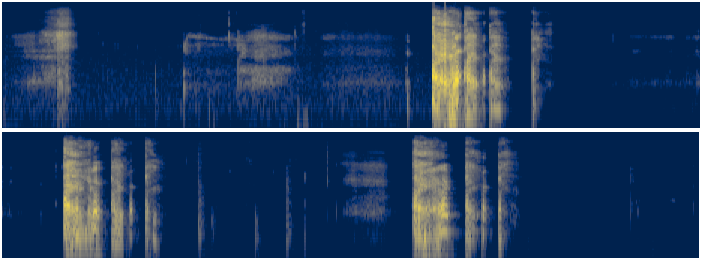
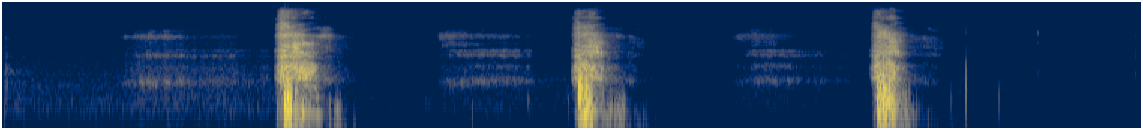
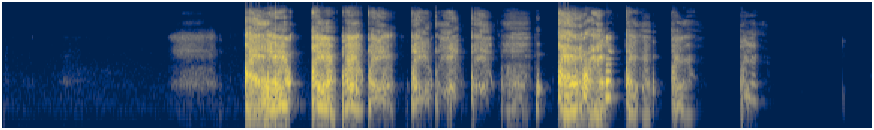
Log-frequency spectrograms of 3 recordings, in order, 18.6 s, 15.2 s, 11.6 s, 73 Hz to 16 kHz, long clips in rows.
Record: {"three_cough_length": "18.6 s", "three_cough_amplitude": 32767, "three_cough_signal_mean_std_ratio": 0.21, "exhalation_length": "15.2 s", "exhalation_amplitude": 31723, "exhalation_signal_mean_std_ratio": 0.2, "cough_length": "11.6 s", "cough_amplitude": 32768, "cough_signal_mean_std_ratio": 0.38, "survey_phase": "beta (2021-08-13 to 2022-03-07)", "age": "45-64", "gender": "Female", "wearing_mask": "No", "symptom_cough_any": true, "symptom_runny_or_blocked_nose": true, "symptom_sore_throat": true, "symptom_fatigue": true, "symptom_fever_high_temperature": true, "symptom_change_to_sense_of_smell_or_taste": true, "symptom_loss_of_taste": true, "smoker_status": "Ex-smoker", "respiratory_condition_asthma": false, "respiratory_condition_other": false, "recruitment_source": "Test and Trace", "submission_delay": "2 days", "covid_test_result": "Positive", "covid_test_method": "RT-qPCR", "covid_ct_value": 25.4, "covid_ct_gene": "ORF1ab gene"}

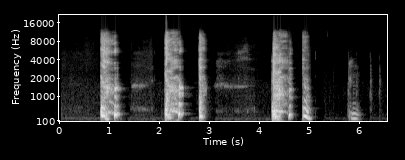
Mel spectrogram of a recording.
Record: {"three_cough_length": "6.6 s", "three_cough_amplitude": 32767, "three_cough_signal_mean_std_ratio": 0.34, "survey_phase": "beta (2021-08-13 to 2022-03-07)", "age": "18-44", "gender": "Female", "wearing_mask": "No", "symptom_cough_any": true, "symptom_new_continuous_cough": true, "symptom_fatigue": true, "symptom_headache": true, "symptom_onset": "3 days", "smoker_status": "Never smoked", "respiratory_condition_asthma": false, "respiratory_condition_other": false, "recruitment_source": "Test and Trace", "submission_delay": "1 day", "covid_test_result": "Positive", "covid_test_method": "RT-qPCR", "covid_ct_value": 22.5, "covid_ct_gene": "N gene"}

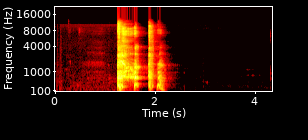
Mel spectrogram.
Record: {"cough_length": "4.4 s", "cough_amplitude": 29402, "cough_signal_mean_std_ratio": 0.26, "survey_phase": "beta (2021-08-13 to 2022-03-07)", "age": "18-44", "gender": "Female", "wearing_mask": "No", "symptom_sore_throat": true, "symptom_abdominal_pain": true, "symptom_fatigue": true, "symptom_headache": true, "symptom_change_to_sense_of_smell_or_taste": true, "symptom_other": true, "symptom_onset": "3 days", "smoker_status": "Never smoked", "respiratory_condition_asthma": false, "respiratory_condition_other": false, "recruitment_source": "Test and Trace", "submission_delay": "2 days", "covid_test_result": "Negative", "covid_test_method": "RT-qPCR"}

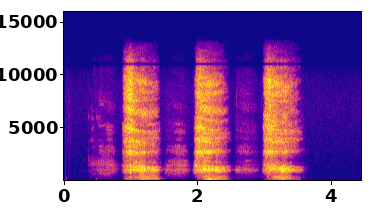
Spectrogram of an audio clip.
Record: {"exhalation_length": "4.5 s", "exhalation_amplitude": 13720, "exhalation_signal_mean_std_ratio": 0.55, "survey_phase": "beta (2021-08-13 to 2022-03-07)", "age": "65+", "gender": "Male", "wearing_mask": "No", "symptom_none": true, "smoker_status": "Ex-smoker", "respiratory_condition_asthma": false, "respiratory_condition_other": true, "recruitment_source": "REACT", "submission_delay": "0 days", "covid_test_result": "Negative", "covid_test_method": "RT-qPCR", "influenza_a_test_result": "Negative", "influenza_b_test_result": "Negative"}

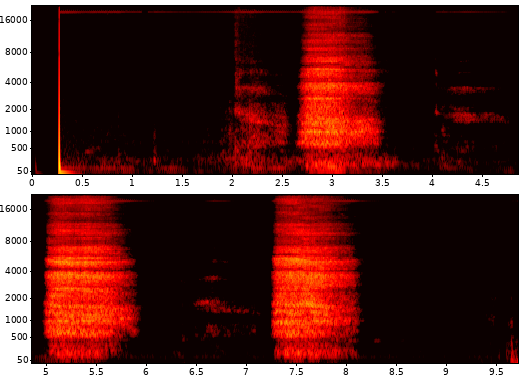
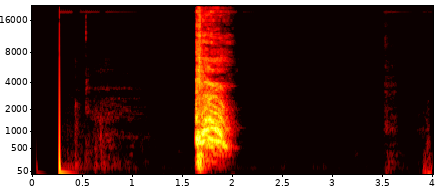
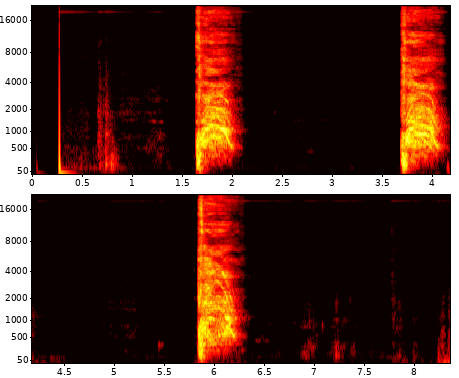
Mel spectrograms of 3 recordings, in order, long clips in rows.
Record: {"exhalation_length": "9.7 s", "exhalation_amplitude": 13507, "exhalation_signal_mean_std_ratio": 0.4, "cough_length": "4.0 s", "cough_amplitude": 29671, "cough_signal_mean_std_ratio": 0.23, "three_cough_length": "8.4 s", "three_cough_amplitude": 32768, "three_cough_signal_mean_std_ratio": 0.3, "survey_phase": "beta (2021-08-13 to 2022-03-07)", "age": "65+", "gender": "Male", "wearing_mask": "No", "symptom_change_to_sense_of_smell_or_taste": true, "smoker_status": "Never smoked", "respiratory_condition_asthma": false, "respiratory_condition_other": false, "recruitment_source": "Test and Trace", "submission_delay": "2 days", "covid_test_result": "Positive", "covid_test_method": "RT-qPCR"}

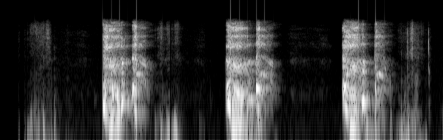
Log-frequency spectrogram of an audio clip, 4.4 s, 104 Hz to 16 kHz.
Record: {"three_cough_length": "4.4 s", "three_cough_amplitude": 31143, "three_cough_signal_mean_std_ratio": 0.43, "survey_phase": "alpha (2021-03-01 to 2021-08-12)", "age": "18-44", "gender": "Female", "wearing_mask": "No", "symptom_shortness_of_breath": true, "symptom_headache": true, "smoker_status": "Ex-smoker", "respiratory_condition_asthma": false, "respiratory_condition_other": false, "recruitment_source": "REACT", "submission_delay": "1 day", "covid_test_result": "Negative", "covid_test_method": "RT-qPCR"}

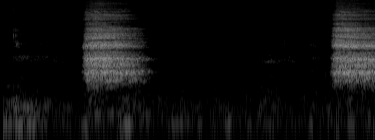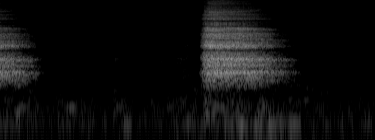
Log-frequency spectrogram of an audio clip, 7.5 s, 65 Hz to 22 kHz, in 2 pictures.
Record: {"exhalation_length": "7.5 s", "exhalation_amplitude": 7231, "exhalation_signal_mean_std_ratio": 0.44, "survey_phase": "beta (2021-08-13 to 2022-03-07)", "age": "18-44", "gender": "Female", "wearing_mask": "No", "symptom_none": true, "symptom_onset": "12 days", "smoker_status": "Never smoked", "respiratory_condition_asthma": false, "respiratory_condition_other": false, "recruitment_source": "REACT", "submission_delay": "10 days", "covid_test_result": "Negative", "covid_test_method": "RT-qPCR", "influenza_a_test_result": "Negative", "influenza_b_test_result": "Negative"}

